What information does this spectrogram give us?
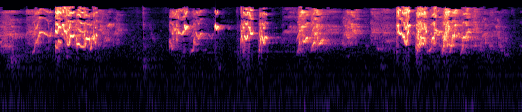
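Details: Lovebird calling a rival, ngetik ngekek: clusters of high, scratchy squeaks and ticks in several short bursts separated by brief silences.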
